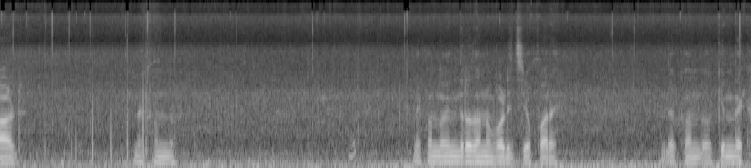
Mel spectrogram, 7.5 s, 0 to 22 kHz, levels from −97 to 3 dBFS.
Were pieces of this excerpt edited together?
no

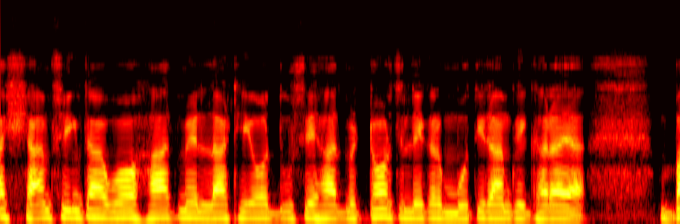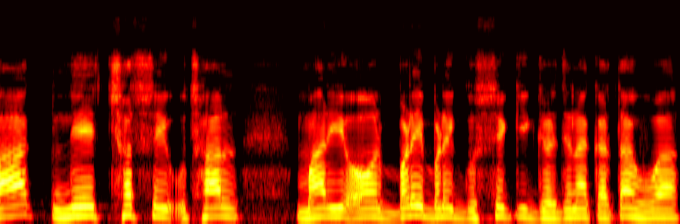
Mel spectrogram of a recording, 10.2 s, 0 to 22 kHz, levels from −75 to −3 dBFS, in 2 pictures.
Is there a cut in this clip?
no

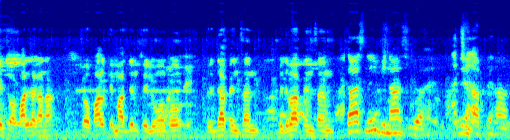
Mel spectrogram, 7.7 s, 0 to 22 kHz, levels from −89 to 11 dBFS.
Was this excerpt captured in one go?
no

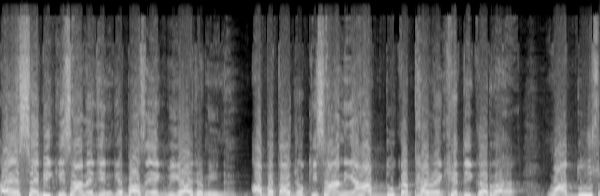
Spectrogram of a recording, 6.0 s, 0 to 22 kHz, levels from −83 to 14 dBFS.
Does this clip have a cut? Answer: yes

